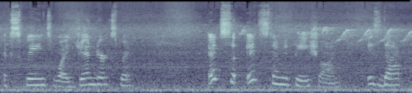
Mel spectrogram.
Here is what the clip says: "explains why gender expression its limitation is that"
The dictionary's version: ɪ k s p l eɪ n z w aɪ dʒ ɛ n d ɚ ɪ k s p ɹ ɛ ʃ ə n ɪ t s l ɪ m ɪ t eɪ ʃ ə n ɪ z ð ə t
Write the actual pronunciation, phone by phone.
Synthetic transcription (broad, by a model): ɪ k s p l eɪ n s w aɪ dʒ ɛ n d ɚ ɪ k s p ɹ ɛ ə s ɪ t s l ɪ m ɪ t eɪ ʃ ə n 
